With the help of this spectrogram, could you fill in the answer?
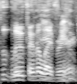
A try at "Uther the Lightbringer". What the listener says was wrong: First of all, is that there is no L in Uther. That's the first thing you got to know about Luther.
